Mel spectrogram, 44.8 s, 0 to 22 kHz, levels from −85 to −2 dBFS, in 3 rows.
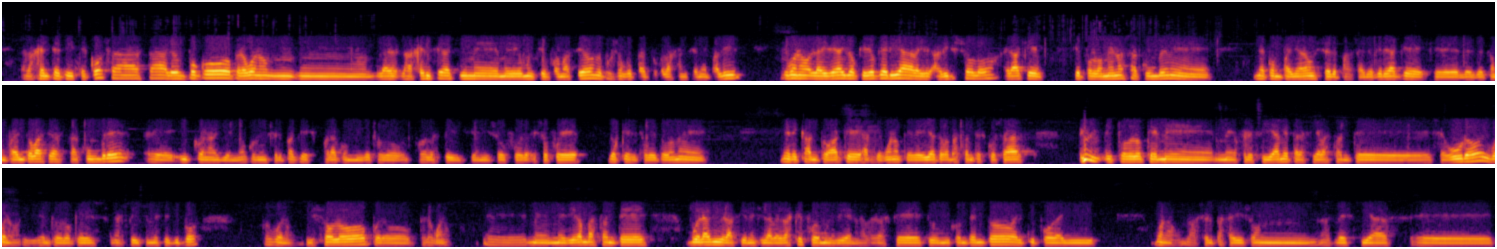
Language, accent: Spanish, Spanish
